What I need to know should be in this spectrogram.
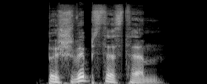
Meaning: strong dative masculine/neuter singular superlative degree of beschwipst
- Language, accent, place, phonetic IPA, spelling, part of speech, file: German, Germany, Berlin, [bəˈʃvɪpstəstəm], beschwipstestem, adjective, De-beschwipstestem.ogg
